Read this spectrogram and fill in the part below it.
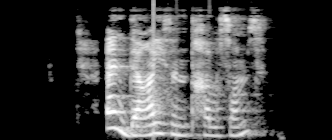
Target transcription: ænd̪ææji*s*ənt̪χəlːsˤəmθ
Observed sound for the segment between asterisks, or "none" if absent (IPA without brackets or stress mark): θ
